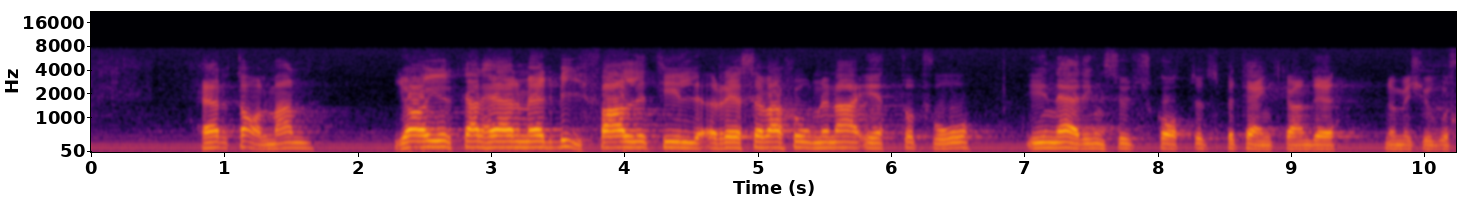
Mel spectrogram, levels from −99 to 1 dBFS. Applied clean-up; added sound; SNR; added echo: none; none; none; none.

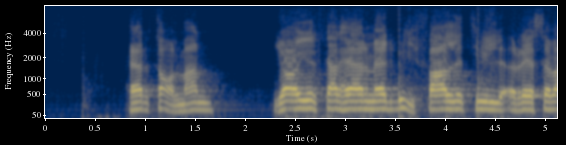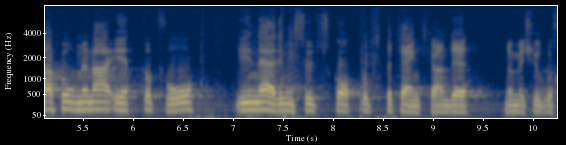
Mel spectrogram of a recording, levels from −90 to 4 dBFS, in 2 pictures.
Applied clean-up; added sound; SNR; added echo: neural separator model SepFormer DNS4.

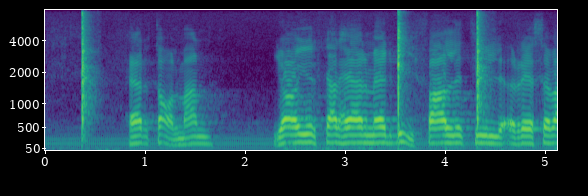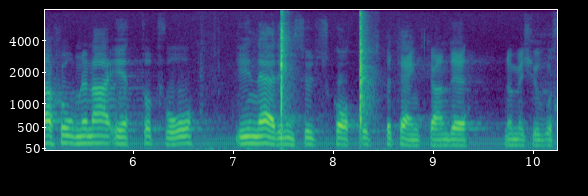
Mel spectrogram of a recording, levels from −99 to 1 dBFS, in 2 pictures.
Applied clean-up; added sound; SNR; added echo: none; Clapping; 7 dB; none.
